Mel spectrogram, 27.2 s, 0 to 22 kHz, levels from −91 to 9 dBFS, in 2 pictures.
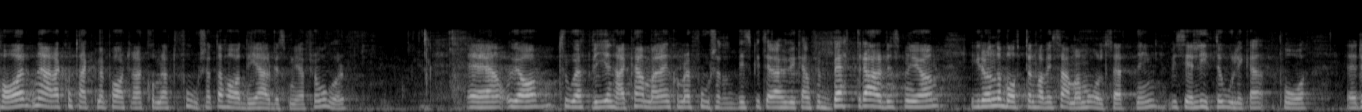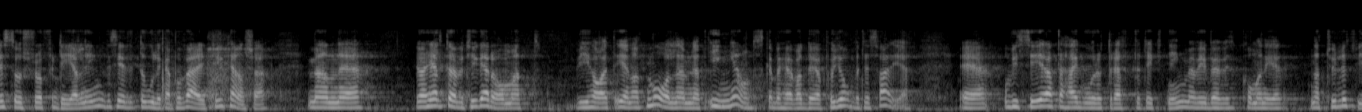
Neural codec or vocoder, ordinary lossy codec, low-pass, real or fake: codec, 16 kHz, 16 kbps, FreqCodec, smaller model; none; 7.2 kHz; fake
